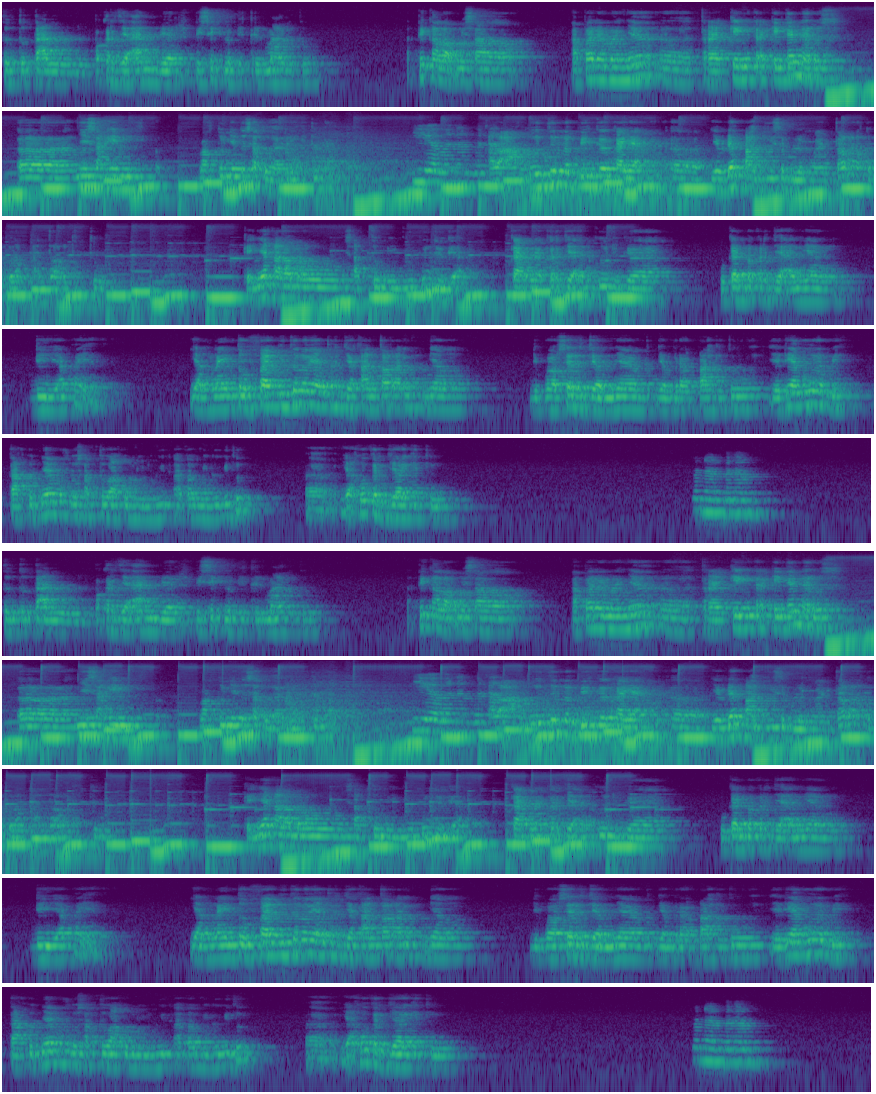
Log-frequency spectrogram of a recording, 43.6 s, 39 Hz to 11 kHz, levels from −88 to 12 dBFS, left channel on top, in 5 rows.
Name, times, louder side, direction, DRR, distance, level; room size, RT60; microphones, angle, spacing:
voice 1, 0.0-3.1 4.2-5.2 5.7-8.4 8.9-10.2 10.7-12.0 13.6-18.6 19.9-22.2 22.5-24.1 24.6-25.9 26.4-27.1 28.0-30.8 31.4-34.6 35.0-37.3 37.9-39.4, left 1 dB, 45° left, 1.6 m, -26 dB
sound 1, 7.1-7.2 11.0-19.3, equal, 25° right, 3.6 m, -37 dB
sound 2, 8.2-11.8 12.2-15.8 16.2-24.0, equal, 65° right, 1.4 m, -24 dB
voice 2, 12.8-13.7 41.8-42.4, left 1 dB, ahead, 4.2 m, -30 dB
6.4 x 5.8 x 6.4 m
head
